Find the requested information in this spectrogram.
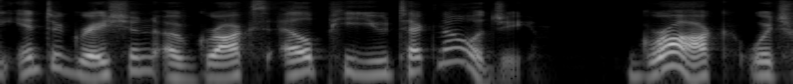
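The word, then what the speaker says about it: Groq: Grock, which rhymes with Grock, has been the leader in ultra-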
